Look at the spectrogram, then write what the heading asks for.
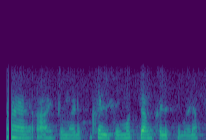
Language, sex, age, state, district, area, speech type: Kannada, female, 30-45, Karnataka, Shimoga, rural, conversation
